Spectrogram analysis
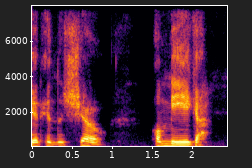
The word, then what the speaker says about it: Omega: Omega. Like it's the longest E ever.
